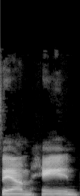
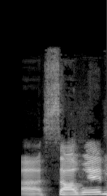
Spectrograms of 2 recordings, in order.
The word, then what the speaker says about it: Samhain: So it's called the festival, and it literally looks like it's pronounced Samhain, but it's actually pronounced Samhain.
